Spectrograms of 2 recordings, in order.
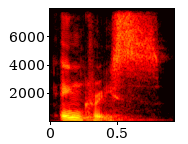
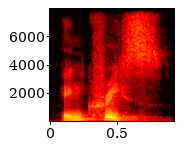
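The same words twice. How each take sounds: First: The stress is on the first syllable. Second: The stress is on the second syllable. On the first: It is used as a noun. "This is a noun, and the stress will fall on the first syllable" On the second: It is used as a verb. "This is a verb, and the stress will fall on the second syllable"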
